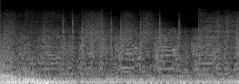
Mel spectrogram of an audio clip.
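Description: Guitar-driven rock background music plays steadily. A loud swoosh falls from high to low right at the start and lasts about half a second.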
